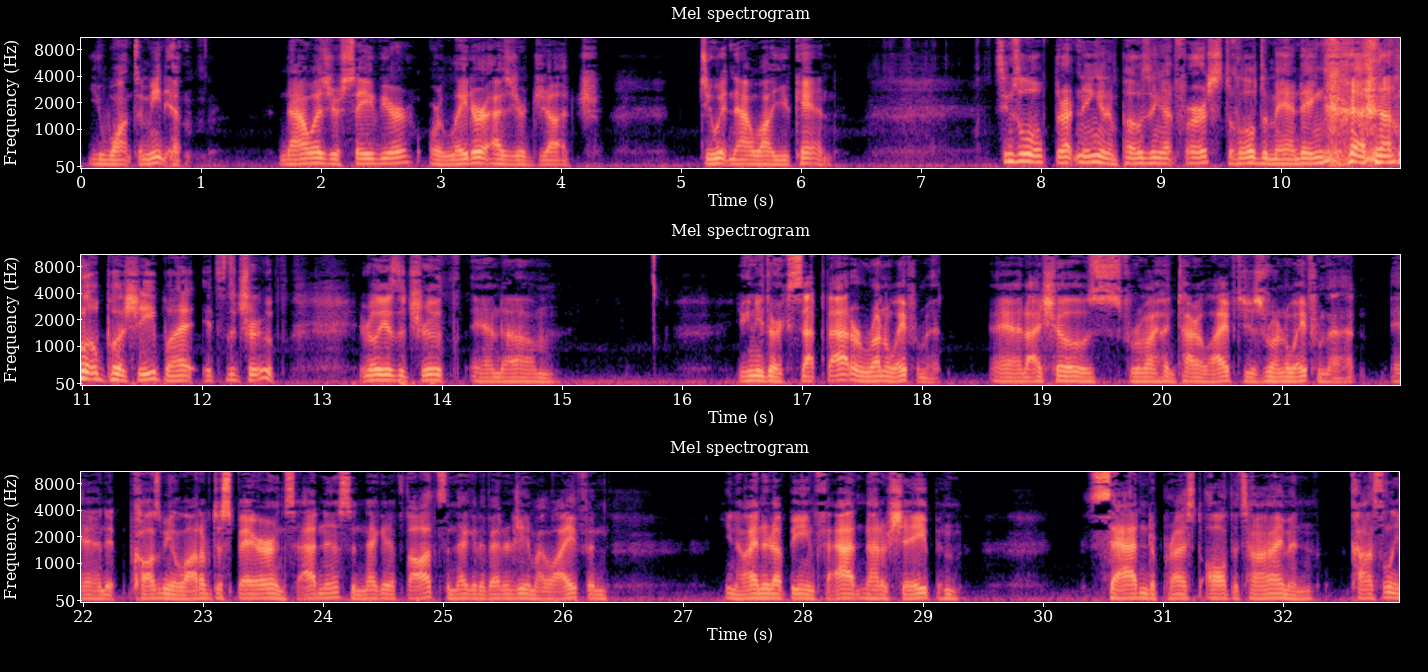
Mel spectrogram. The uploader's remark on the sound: from my car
